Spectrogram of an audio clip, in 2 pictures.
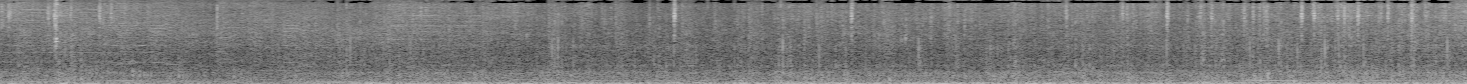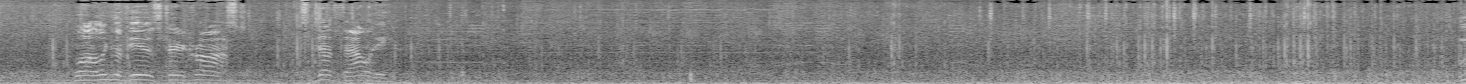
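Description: Tyres crunch over loose rocks and gravel.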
